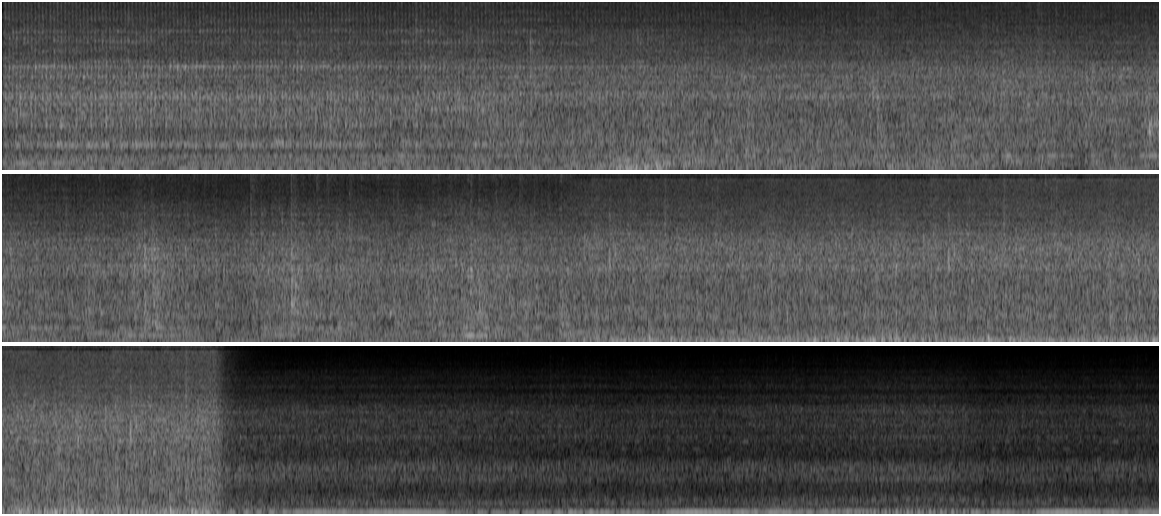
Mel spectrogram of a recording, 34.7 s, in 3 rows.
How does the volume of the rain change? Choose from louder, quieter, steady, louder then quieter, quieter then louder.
louder.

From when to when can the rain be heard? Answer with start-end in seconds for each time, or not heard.
0.0-25.4.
